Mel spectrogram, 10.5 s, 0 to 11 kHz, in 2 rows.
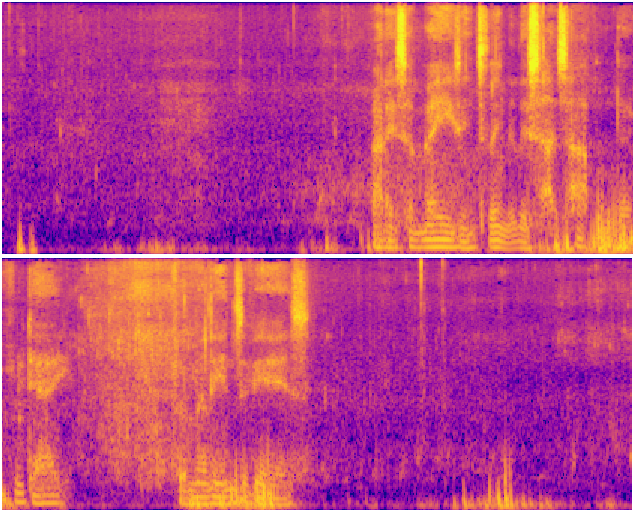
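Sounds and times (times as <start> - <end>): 
North Atlantic tidal water ebbing out of a large bay: 0.0 - 10.4
speech: 3.1 - 5.9, 6.7 - 7.9.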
